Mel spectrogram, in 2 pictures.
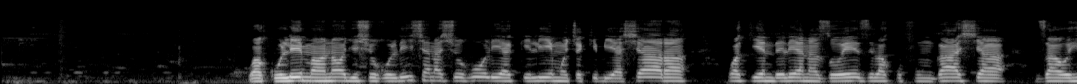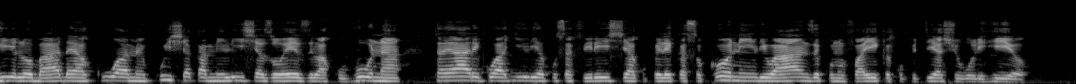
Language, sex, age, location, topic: Swahili, male, 25-35, Dar es Salaam, agriculture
